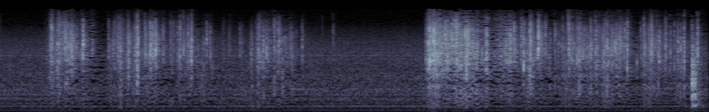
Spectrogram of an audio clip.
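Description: Crinkling and rustling from something being handled, in two spells of irregular crackle: one starting about half a second in and one starting about four seconds in.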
